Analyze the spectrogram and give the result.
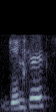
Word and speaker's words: Gingrich: There's a guy who's supporting Newt Gingrich in, am I saying that right? Gingrich, is that it, or is it Gingrich? – Yeah.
